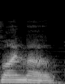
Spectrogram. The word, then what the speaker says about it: MIMO: 802.11n is the first standard in the 802.11 family to support MIMO, pronounced MIMO, which stands for multiple inputs, multiple outputs, which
